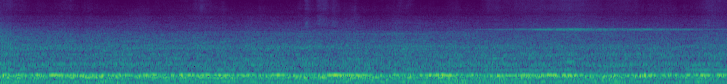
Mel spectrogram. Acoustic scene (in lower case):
subway train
